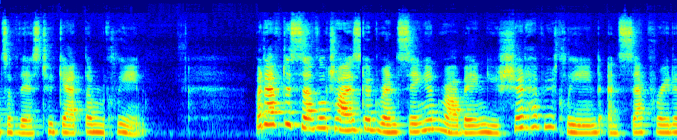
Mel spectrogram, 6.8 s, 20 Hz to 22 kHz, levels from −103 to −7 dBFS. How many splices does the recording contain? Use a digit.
3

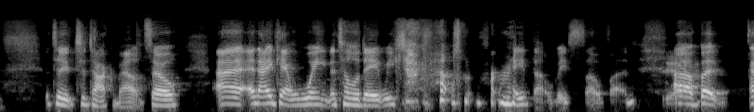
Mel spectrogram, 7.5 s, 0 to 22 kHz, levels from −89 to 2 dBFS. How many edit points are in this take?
1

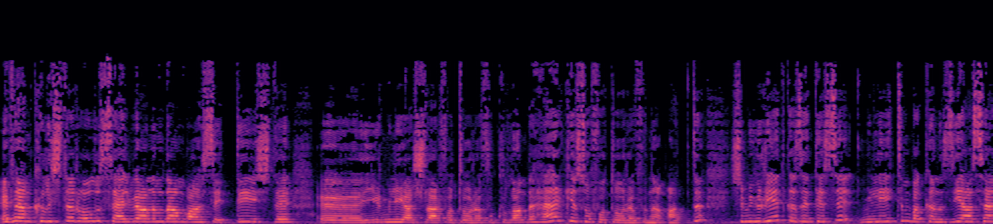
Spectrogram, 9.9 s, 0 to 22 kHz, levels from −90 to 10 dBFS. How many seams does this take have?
0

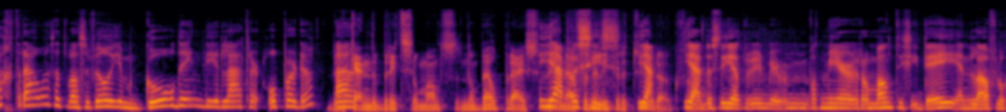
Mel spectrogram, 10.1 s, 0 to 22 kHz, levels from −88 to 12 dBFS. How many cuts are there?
3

